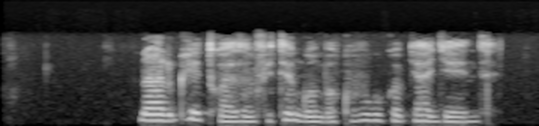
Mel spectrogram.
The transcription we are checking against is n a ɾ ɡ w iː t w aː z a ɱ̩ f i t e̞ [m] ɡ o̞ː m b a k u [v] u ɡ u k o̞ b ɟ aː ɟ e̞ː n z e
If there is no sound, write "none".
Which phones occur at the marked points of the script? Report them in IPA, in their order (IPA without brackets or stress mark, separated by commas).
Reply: ŋ, v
